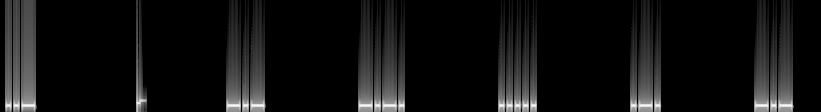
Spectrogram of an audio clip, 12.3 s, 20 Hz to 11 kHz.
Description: Morse code, heard as a keyed tone, about 20 wpm, spaced as for 5 wpm, 700 Hz. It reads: U KC5RK
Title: USA Call Signs - 5 Characters - 8x Character Spacing - 20wpm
